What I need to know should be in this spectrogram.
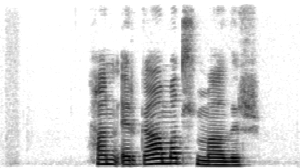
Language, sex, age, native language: Icelandic, female, 10, Icelandic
